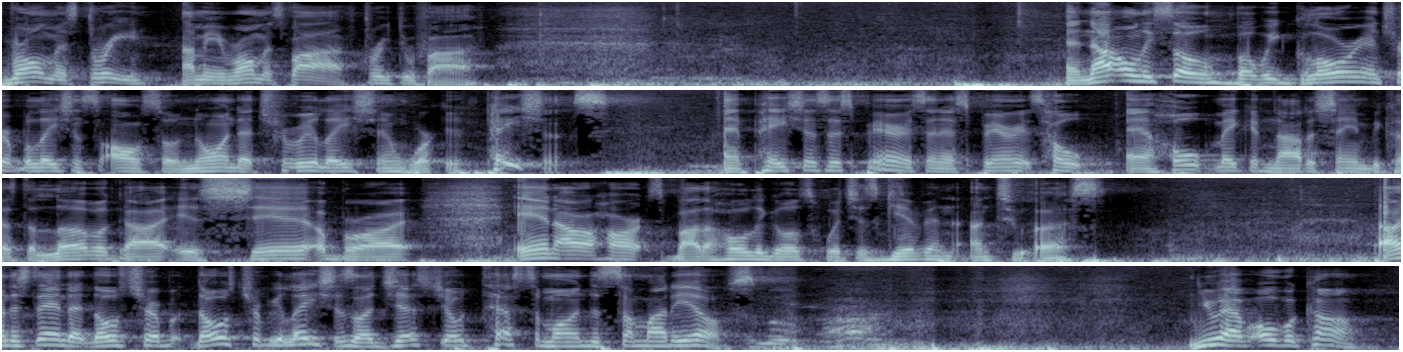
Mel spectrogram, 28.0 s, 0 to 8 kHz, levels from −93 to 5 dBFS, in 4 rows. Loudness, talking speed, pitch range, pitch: -24 LUFS, 155 wpm, 100-155 Hz, 120 Hz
